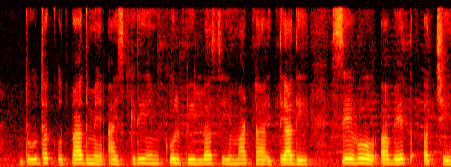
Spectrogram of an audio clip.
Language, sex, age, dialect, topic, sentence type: Maithili, female, 18-24, Southern/Standard, agriculture, statement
